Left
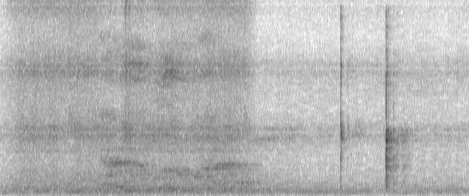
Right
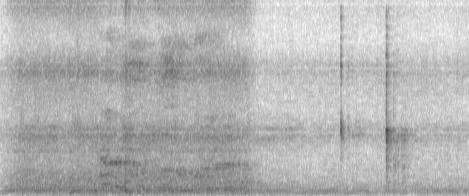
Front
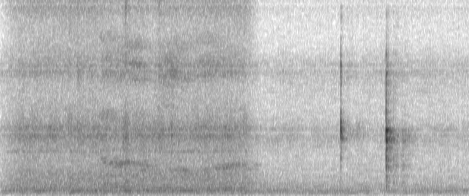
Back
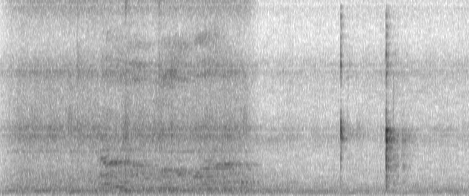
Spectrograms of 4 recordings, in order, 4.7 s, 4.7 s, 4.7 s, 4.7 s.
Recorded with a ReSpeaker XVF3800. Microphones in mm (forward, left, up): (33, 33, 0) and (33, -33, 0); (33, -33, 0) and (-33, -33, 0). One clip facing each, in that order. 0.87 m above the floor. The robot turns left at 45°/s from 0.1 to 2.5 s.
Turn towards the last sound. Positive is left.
turn(degrees=105)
